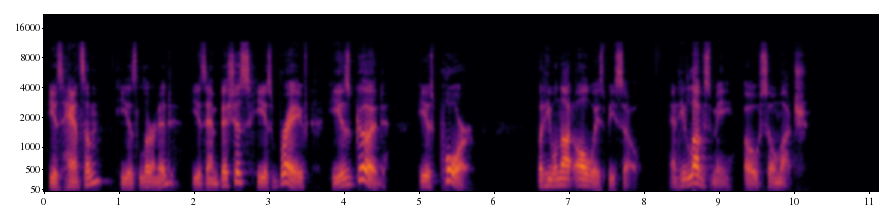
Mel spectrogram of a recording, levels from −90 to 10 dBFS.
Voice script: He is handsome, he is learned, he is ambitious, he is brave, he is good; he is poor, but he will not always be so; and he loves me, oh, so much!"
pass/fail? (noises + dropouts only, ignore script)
pass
